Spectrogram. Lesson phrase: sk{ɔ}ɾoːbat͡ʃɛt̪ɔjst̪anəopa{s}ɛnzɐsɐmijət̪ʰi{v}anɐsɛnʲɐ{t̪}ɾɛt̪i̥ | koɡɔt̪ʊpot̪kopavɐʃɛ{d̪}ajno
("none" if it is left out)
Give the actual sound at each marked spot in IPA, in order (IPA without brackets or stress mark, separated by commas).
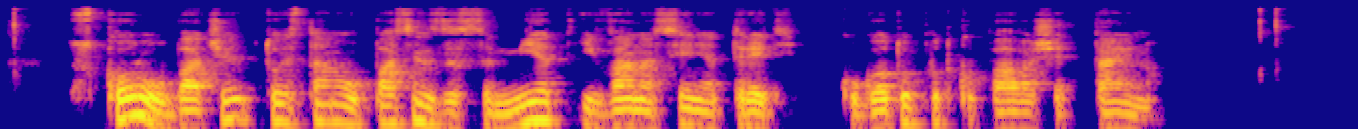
ɔ, s, v, t̪, t̪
